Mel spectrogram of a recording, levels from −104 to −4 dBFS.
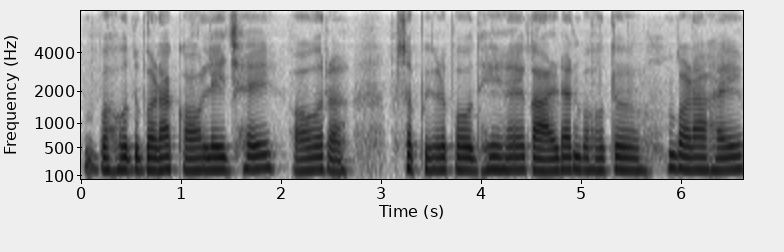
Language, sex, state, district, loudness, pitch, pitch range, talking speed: Hindi, female, Uttarakhand, Tehri Garhwal, -17 LUFS, 170 Hz, 165-175 Hz, 115 wpm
